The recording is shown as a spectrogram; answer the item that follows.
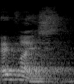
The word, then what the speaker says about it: advice: The same is the case with advice and advice. If it is a noun, it's advice. He gave me some very good advice. And he advised me to go home.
